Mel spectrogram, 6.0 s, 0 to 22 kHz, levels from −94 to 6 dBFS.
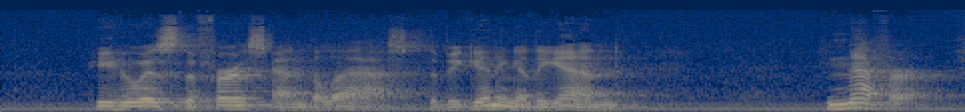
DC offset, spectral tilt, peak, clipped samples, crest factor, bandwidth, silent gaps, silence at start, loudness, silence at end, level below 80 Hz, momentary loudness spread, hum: under 0.1%; -5 dB/octave; -18 dBFS; under 0.1%; 18 dB; 15.5 kHz; none; 0 s; -35 LUFS; 0 s; -66 dBFS; 21 LU; 60 Hz at -55 dBFS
